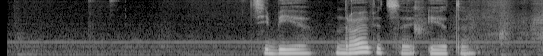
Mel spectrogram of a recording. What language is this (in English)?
Russian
